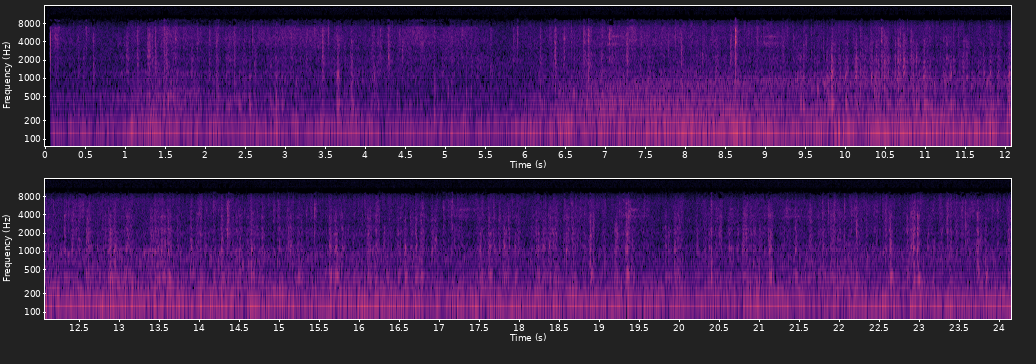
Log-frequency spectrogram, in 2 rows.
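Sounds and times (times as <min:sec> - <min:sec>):
6th generation Nissan Maxima 2004-2008 rattling: 0:00.0 - 0:24.1.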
